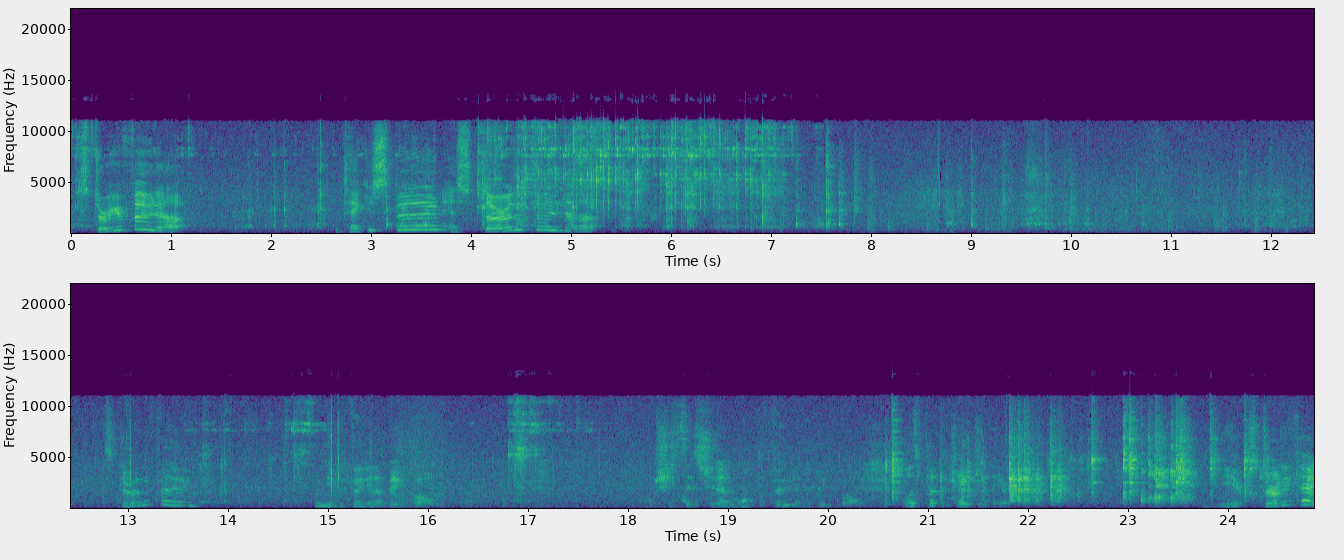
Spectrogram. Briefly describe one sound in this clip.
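Plastic toys clatter and knock together.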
